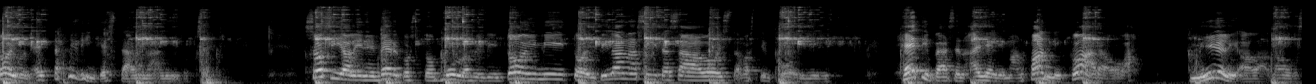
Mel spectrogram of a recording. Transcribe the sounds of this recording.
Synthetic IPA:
oiʋonet̪ːæhyʋiŋkest̪æːnemæ̰lḭːt̪oksḛt̪ | sosiɑlːinenʋerkost̪omulːɑhyʋint̪oimiːt̪oipilɑnɑsiːt̪æsɑːloist̪ɑʋɑst̪iʋʋo̰imiː | het̪ipæːsenɑ̰jelimɑːnfɑnːiklɑːrɑlːɑ̰ | mieliʔɑlɑ̰lɑ

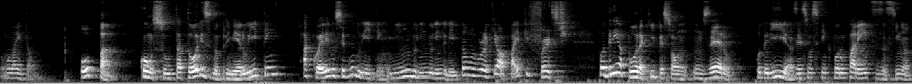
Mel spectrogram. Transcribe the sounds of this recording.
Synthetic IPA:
vɐ̰̃mʊlaẽnt̪ɐ̰̃w̃ | opɐ̰ | kõsuwt̪ad̪oɾɪznʊpɾimejɾʊit̪ẽj̃ | akwɛɾɪnʊseɡũnd̪ʊit̪ḛ̃j̃lĩnd̪ʊlĩd̪ʊlĩd̪ʊlĩd̪ẽt̪w̃vopoɾakiɔpajpɪfɛɾst͡ʃɪ̥ | pod̪eɾiɐpoɾakipesʊaw̃ũzɛɾʊ | pod̪eɾiɐazvezɪzvose̥t̪ẽj̃kɪ̥poɾũpaɾẽnt̪ezɪzasĩɔ̰

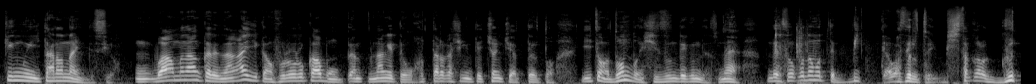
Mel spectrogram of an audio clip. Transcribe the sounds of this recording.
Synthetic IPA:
kʲːĩŋɡɯ̟ɲiːt̪aɾanaĩnd̪e̞sɨjo̞̰ | βaːmɯ̟nãŋkad̪e̞naɡaiʑikãɰ̃ɸɯ̟ɾoɾɯkaːbõãnt̪naɡe̞t̪eohot̪ːaɾakaɕiɡit̪et͡ɕõɲt͡ɕojat̪ːe̞ɾɯ̟t̪o̞iːt̪oɡad̪õ̞nd̪õɕizɨ̃nd̪e̞k̬ɯ̟̃nd̪esɨned̪e̞so̞ko̞d̪e̞mot̪ːebʲit̪ːeaβase̞ɾɯt̪oiɕi̥t̪akaɾaɡɯ

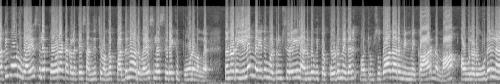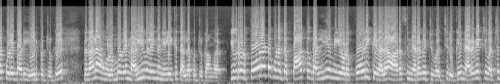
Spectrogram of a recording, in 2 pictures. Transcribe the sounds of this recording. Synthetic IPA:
pɐðɪmuːnɯʋɐjɐsɯlɐpoːɾaːʈːɐkːɐɭɐt̪ːɐɪsɐnd͡ʒ̪ɪt͡ʃːɐʋɐŋɡɐpɐðɪnaːrɯʋɐjɐsɯlɐsɪɾɐɪkːɯpoːnɐʋɐŋɡɐ | t̪ɐnːoːɽɐɪlɐmʋɐjɐðɯmɐʈrɯmsɪɾɐjɪlɐnɯbɐʋɪt̪ːɐkɔɽɯmɐɪɣɐɭmɐʈrɯmsʊɣaːðaːɾɐmɪnmɐɪkaːɾɐɳɐmaːɐʋɐŋɡɐɭoːɽɐʊɽɐlnɐlɐkʊɾɐɪpaːɽɯeːɾpɐʈːɪɾɯkːɯ | ɪðɐnaːlɐːʋɐŋɡɐɾɔmbɐʋeːnɐlːɪʋɐlɐɪnd̪ɐnɪlɐɪkːɯt̪ɐɭːɐpːɐʈːɪɾɯkːaːŋɡɐ | ɪʋɐɾoːɽɐpoːɾaːʈːɐɡʊːɳɐt̪̬ːɐpaːɾt̪ɯʋɐɭːɪjɐmɐjoːɽɐkoːɾɪkːɐɪɣɐɭɐɐɾɐsɯnɪɾɐʋeːʈriʋɐt͡ʃːɪɾɯkːɯnɪɾɐʋeːʈriʋɐt͡ʃːɐ

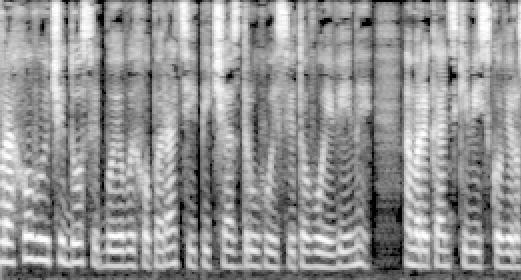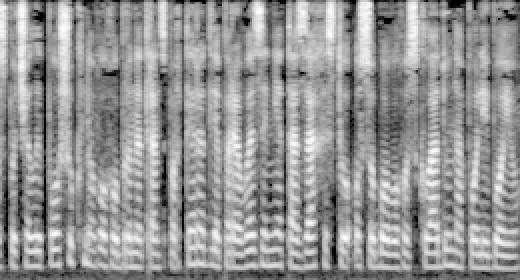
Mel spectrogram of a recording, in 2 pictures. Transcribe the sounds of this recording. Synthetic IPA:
ʋɾɐxɔʋʊjʊt͡ʃɪd̪ɔsʲʋʲid̪̚bɔjɔʋɪxɔpe̞ɾɑt͡sʲijpʲid̪̚t͡ʃɑzd̪ɾuɦɔjisʲʋʲit̪ɔʋɔjiʋʲijnɪ | ɐme̞ɾɪkɑnʲsʲkʲiʋʲijsʲkɔʋʲiɾɔspɔt͡ʃɐlˠɪpɔʃʊknɔʋɔɦɔbɾɔnɪt̪ɾɐnspɔrt̪ɛɾɐd̪lʲɐpeɾeʋɛzenʲːɐt̪ɐzɑxɪst̪ʊʔɔsɔbɔʋɔɦɔsklˠɑd̪ʊnɐpɔlʲibɔjʊ

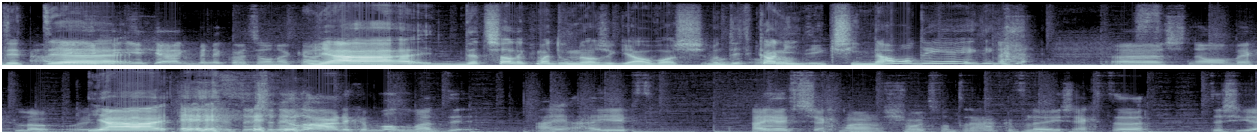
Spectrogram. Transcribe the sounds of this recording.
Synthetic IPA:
dɪtiak̚bɪnəkʊɹtɛlˠnaːkaja | dɑtsɑlˠɪkmaːɹdunɑlˠsɪkjɔwʋɑsʋɑntdɪtkɑnitɪksinɔwɑlˠdɪŋəɪkdɪ | snɛlˠʋɛxlojaːətɪsənɪːləaːɹdəɣəmɑnmaːd | ɛɦɛjejft | ɦɛjɦejftsɛxmaːrənsʊːɹtfɑndraːkəvlejsɛxtːtɪs

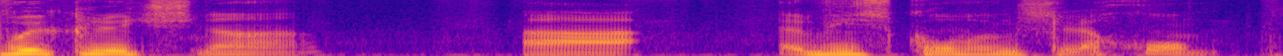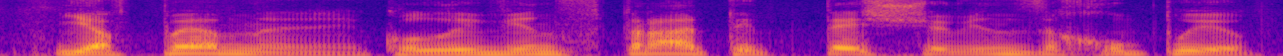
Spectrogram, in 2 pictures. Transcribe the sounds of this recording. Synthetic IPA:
ʋɪklʲut͡ʃnɐ | ʋʲijsʲkɔʋɪmʃlʲɐxɔmjawpɛwnenɪ̰jkɔlˠɪʋʲinwt̪ɾɑt̪ɪt̪ɛʃt͡ʃɔʋʲinzɐxɔpɪw

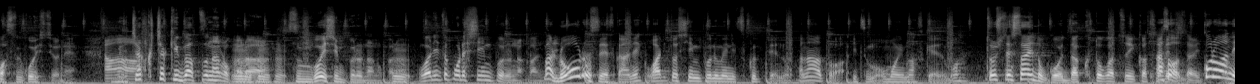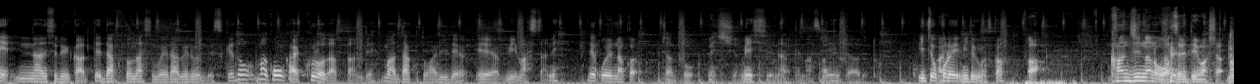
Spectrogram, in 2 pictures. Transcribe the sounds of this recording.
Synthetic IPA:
asɨɡo̞isɨjo̞̰ne̞̰ | amet͡ɕakɯ̟̥t͡ɕakʲibat͡sɨnano̞kãɾaɯ̃sɨɡo̞iɕĩmpɯ̟ɾɯ̟nano̞kanãβaɾʲit̪o̞ko̞ɾe̞ɕĩmpɯ̟ɾɯ̟nakãɲmaɾo̞ːɾɯsɨd̪e̞sɨ̥kaɾane̞βaɾʲit̪o̞ɕĩmpɯ̟ɾɯ̟me̞ɲ̟it͡sɨ̥kɯ̟t̪ːe̞̰ɾɯ̰no̞̰kanat̪o̞̰βa̰it͡sɨmo̰ːmo̞imasɨ̥ke̞̰ɾe̞d̪o̞̰mo | so̞ɕi̥t̪e̞said̪o̞koːd̪akɯ̟̥t̪oɡat͡sɨikasaɾeoːaɾiko̞ɾe̞βane̞̰nãɰ̃ɕiɾɯ̟ika̰a̰t̪ːe̞d̪akɯ̥t̪o̞naɕi̥t̪emo̞e̞ɾabe̞ɾɯ̟̃nd̪e̞sɨ̥ke̞d̪o̞maːkõ̞ŋkaikɯ̟ɾo̞d̪a̰t̪ːã̰nd̪e̞̰maːd̪akɯ̥t̪o̞aɾʲid̪e̞̰ea̰bʲimʔa̰ɕi̥t̪a̰ne̞ | d̪ekoɾenãka̰t͡ɕãnt̪omeɕme̞ɕːɨ̰ɲḭna̰t̪ːe̞̰mʔa̰sɨet̪eaɾɯ̟t̪o̥it͡ɕio̞ko̞ɾe̞mʲit̪ekimasɨ̥kaa | kʰãɲ̟d͡ʑĩnːanoβasɨɾe̞t̪eimaɕi̥t̪a

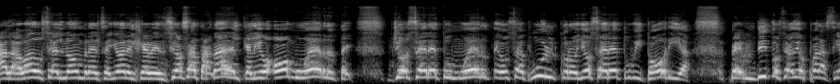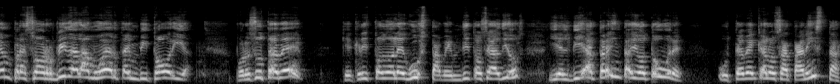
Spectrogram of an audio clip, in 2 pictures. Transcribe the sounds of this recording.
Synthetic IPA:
alaβaðo̞seaelnõ̞mbɾe̞ðelse̞ɲo̞ɾelke̞βe̞nsjoasat̪anase̞lke̞leihoʔomwe̞ɾt̪e̞d͡ʒo̞se̞ɾe̞t̪umwe̞ɾt̪e̞o̞se̞pulkɾo̞ʝo̞se̞ɾe̞t̪uβit̪o̞ɾjabe̞nd̪it̪o̞se̞aðjo̞spaɾasje̞mpɾe̞so̞ɾβiðelamwe̞ɾt̪e̞ːmbit̪o̞ɾja | po̞ɾe̞s̬oust̪e̞βe̞ | ke̞kɾist̪o̞no̞le̞ɣust̪aβe̞nd̪it̪o̞seaðjo̞sie̞ld̪iat̪ɾe̞jnt̪aðeok̚t̪uβɾe̞ | ust̪e̞βe̞ke̞lo̞sat̪anist̪a

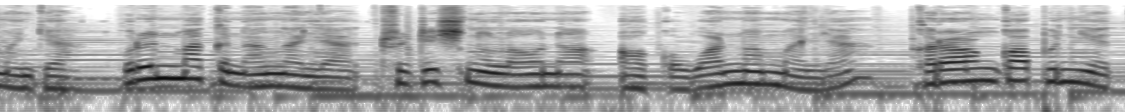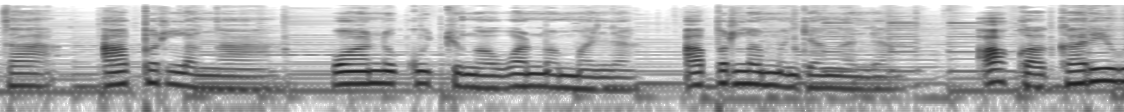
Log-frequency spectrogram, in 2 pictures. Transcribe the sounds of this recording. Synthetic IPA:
mand͡ʒa | uɾinmakɨnaŋaʎatɾadiʃnalawnaɔkɔwanmamaʎa | kaɾɔŋkɔpunetaː | pɨɾlaŋa | wanukut͡ʃuŋawanmamaʎa | apəɾlamad͡ʒaŋaʎa | ɔkːkaɾi

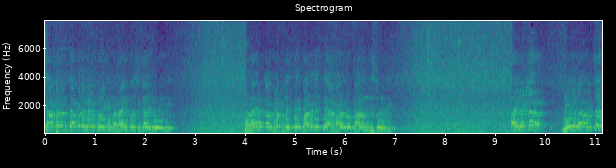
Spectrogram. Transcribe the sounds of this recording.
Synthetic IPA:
aːpɐnɐt̪ɐt͡ʃaːpɐnɐʋɛːʈɐkpoːjd̪imɐlaːjnɐt̪oːʃikaːɾik̬ipoːjid̪i | mɐlaːjɐnɐkɐnɐt̪ɐɾɐpːuleːst̪e̞ːbʱaːd̪ɐnest̪e̞ːaːbʱaːlɐloːbʱaːɡ̪ɐnt̪iːsuk̪unːed̪i | aːjɐnɐʈlaː | neːnunaːʋɐt͡ʃːaː

